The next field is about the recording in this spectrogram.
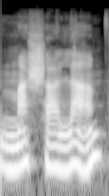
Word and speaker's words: Mashallah: Auch da geht es um Muslime in Deutschland, Titel Mashallah. Habe ich es richtig ausgesprochen? – Ja. – Ja? Ich war mal in Marokko und ein bisschen, da fiel dieses Wort sehr oft, Mashallah.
